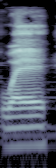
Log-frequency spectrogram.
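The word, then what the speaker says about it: Huế: I think I pronounced it Hue before, but it's Hue.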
